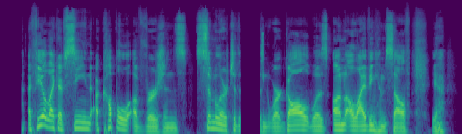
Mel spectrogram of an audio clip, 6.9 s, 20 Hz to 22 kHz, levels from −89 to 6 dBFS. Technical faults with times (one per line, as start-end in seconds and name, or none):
3.60-3.96 digital broadcast dropout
